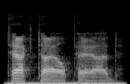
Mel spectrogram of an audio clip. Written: tactile pad

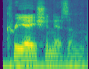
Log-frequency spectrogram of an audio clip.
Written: creationism

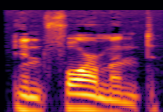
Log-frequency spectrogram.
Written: informant

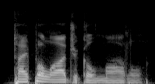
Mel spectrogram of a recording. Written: typological model

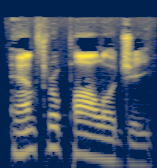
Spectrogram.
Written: anthropology

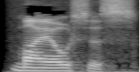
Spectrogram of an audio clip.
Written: meiosis

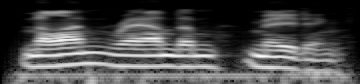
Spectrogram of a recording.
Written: nonrandom mating

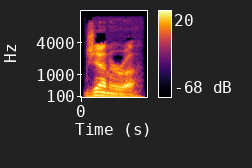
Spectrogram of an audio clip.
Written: genera

